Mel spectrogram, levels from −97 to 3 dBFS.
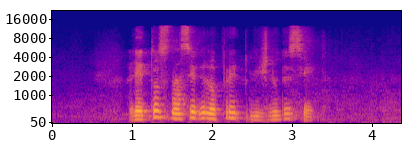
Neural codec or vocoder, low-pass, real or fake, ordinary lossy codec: codec, 44.1 kHz, 2.6 kbps, DAC; 19.8 kHz; fake; AAC, 32 kbps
